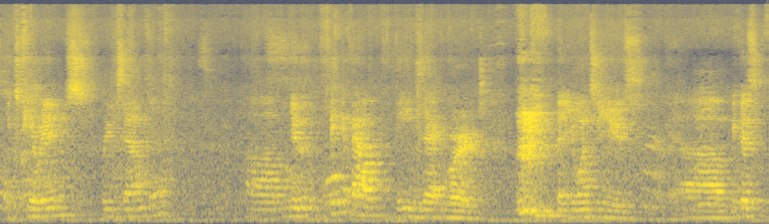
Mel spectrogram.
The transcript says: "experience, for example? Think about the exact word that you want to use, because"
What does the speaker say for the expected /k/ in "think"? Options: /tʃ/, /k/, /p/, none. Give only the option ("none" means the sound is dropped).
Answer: /k/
